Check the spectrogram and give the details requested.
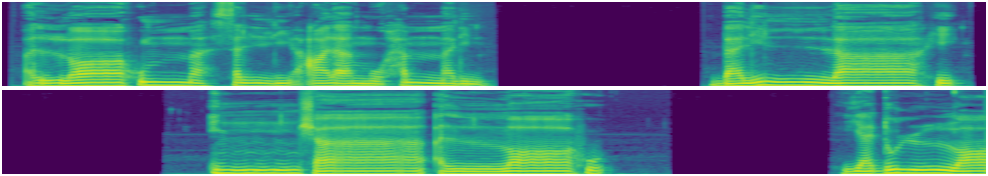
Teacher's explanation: il faut bien penser à mettre l'emphase sur le Lam Mushaddad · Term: Lam ul-Jalala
